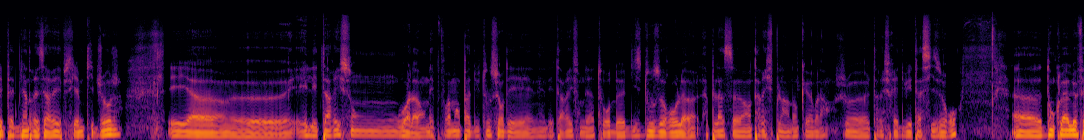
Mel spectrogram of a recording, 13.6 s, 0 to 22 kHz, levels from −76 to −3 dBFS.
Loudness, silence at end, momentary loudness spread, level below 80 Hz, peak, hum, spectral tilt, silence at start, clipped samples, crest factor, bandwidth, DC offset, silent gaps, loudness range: -30 LUFS; 0 s; 9 LU; -38 dBFS; -12 dBFS; none; -6.5 dB/octave; 0 s; under 0.1%; 18 dB; 15.5 kHz; under 0.1%; none; 4 LU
